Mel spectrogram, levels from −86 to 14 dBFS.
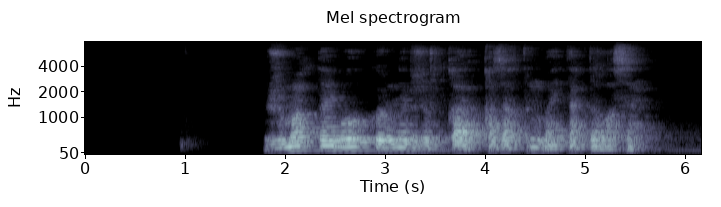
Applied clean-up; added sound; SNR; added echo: none; none; none; reverberation time 2.4 s.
